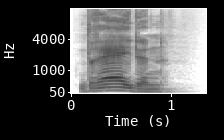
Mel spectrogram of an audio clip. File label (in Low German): "draejden", kaevels platt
